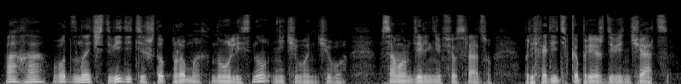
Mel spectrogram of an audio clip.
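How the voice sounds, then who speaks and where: Brief: male reader doing an eager village priest, low and close, lively jumps upward. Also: fairly quick, no echo. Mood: insistent. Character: talkative country priest, middle-aged man, eager.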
